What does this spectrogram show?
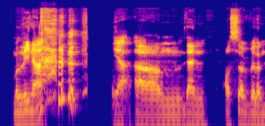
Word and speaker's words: Molina: some other um people alfred manila molina i'm sorry if i butchered your name sir alfred molina yeah um then also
